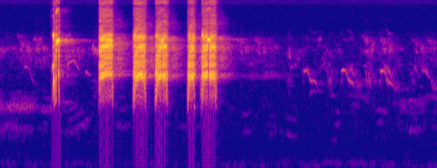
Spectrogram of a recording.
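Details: Black francolin, the kala teetar, a fast speeder-style caller, giving one harsh grating call of five rasping bursts within about a second and a half, followed by faint distant twittering of small birds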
